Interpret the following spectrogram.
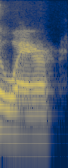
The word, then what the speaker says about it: AWRE: I know it's AWRE and seems like everyone is wonderers how to pronounce it. It's aware.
